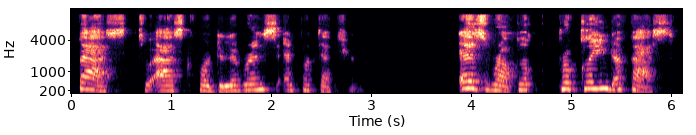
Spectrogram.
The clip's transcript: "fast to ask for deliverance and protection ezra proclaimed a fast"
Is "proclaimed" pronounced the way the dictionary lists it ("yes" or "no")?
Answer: yes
